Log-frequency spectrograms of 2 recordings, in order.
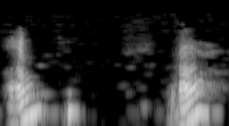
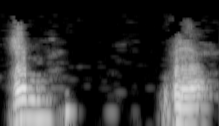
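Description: First: The voice rises at the end. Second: The voice falls at the end.

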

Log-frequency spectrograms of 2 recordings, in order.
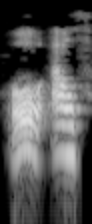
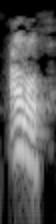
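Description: First: The word is said calmly and gently. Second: The word is said forcefully and sharply. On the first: The speaker calls it right. "I said it calmly" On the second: The speaker calls it wrong. "I didn't say it like that"

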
